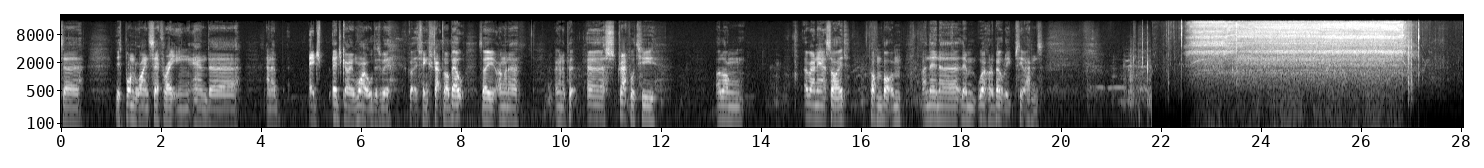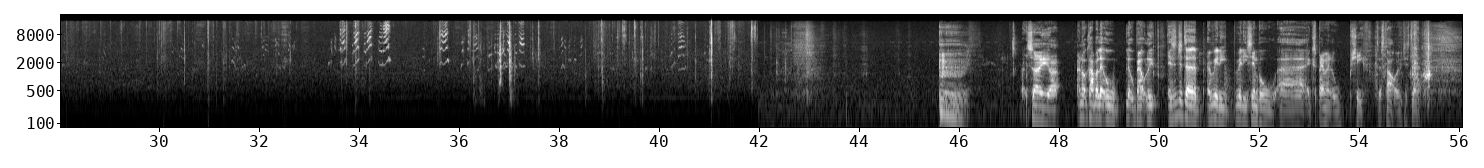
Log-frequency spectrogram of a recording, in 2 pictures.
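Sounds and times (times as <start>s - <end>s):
power tool running: 22.4s - 27.2s
hard plastic pieces handled: 38.5s - 42.6s.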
